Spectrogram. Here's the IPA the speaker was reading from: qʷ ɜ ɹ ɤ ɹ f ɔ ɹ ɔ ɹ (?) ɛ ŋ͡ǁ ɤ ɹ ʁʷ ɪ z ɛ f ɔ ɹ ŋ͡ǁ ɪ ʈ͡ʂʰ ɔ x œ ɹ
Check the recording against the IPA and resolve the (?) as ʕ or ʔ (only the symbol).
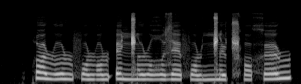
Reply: ʔ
